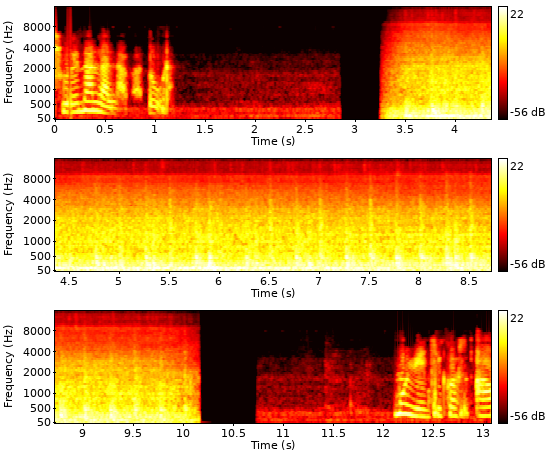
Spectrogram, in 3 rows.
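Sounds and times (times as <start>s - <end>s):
washing machine drum churning: 3.3s - 10.2s
washing machine motor hum: 3.3s - 10.2s.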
